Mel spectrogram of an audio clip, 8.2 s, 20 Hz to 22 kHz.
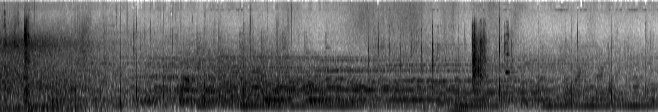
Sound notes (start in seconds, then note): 0.0 door closes; 2.1 footsteps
